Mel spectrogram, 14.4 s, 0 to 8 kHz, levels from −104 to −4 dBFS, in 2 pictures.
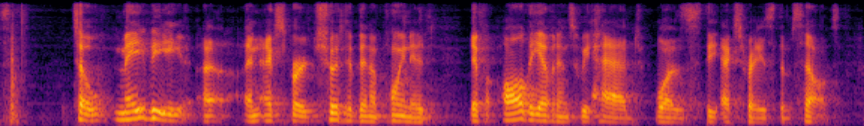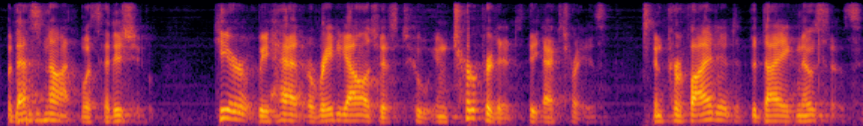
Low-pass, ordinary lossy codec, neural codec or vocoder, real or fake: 7.2 kHz; Opus, 64 kbps; codec, 24 kHz, 6 kbps, HILCodec; fake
